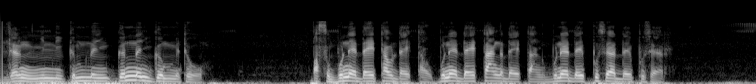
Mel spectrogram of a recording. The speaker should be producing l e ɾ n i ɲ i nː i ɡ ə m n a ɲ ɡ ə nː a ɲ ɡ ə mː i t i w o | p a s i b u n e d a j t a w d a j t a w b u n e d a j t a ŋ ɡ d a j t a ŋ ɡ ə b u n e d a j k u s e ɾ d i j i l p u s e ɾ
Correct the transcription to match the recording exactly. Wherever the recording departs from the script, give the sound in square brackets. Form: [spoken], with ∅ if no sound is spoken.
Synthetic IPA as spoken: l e ɾ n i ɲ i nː i ɡ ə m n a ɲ ɡ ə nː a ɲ ɡ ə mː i t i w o | p a s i b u n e d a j t a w d a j t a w b u n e d a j t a ŋ ɡ d a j t a ŋ ɡ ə b u n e d a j [p] u s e ɾ d [a] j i [∅] p u s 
